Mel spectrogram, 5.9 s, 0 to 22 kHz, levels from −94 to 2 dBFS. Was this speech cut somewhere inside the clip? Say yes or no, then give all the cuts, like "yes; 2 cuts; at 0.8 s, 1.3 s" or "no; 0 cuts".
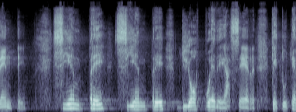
no; 0 cuts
